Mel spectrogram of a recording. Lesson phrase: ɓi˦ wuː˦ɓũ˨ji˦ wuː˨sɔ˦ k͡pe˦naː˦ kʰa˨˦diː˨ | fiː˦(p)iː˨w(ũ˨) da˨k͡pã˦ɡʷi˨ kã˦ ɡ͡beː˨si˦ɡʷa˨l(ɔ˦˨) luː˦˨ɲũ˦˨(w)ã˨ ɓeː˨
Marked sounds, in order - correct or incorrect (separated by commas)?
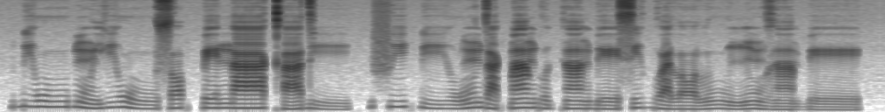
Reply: incorrect, incorrect, incorrect, incorrect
